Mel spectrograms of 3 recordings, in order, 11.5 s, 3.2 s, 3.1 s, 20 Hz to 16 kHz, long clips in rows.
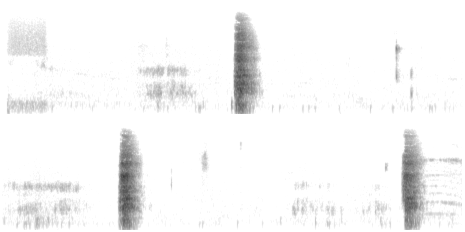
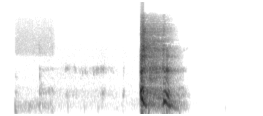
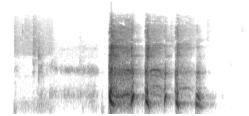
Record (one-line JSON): {"exhalation_length": "11.5 s", "exhalation_amplitude": 25138, "exhalation_signal_mean_std_ratio": 0.16, "cough_length": "3.2 s", "cough_amplitude": 32768, "cough_signal_mean_std_ratio": 0.22, "three_cough_length": "3.1 s", "three_cough_amplitude": 32768, "three_cough_signal_mean_std_ratio": 0.32, "survey_phase": "beta (2021-08-13 to 2022-03-07)", "age": "18-44", "gender": "Female", "wearing_mask": "No", "symptom_runny_or_blocked_nose": true, "symptom_fatigue": true, "symptom_other": true, "smoker_status": "Ex-smoker", "respiratory_condition_asthma": false, "respiratory_condition_other": false, "recruitment_source": "Test and Trace", "submission_delay": "1 day", "covid_test_result": "Positive", "covid_test_method": "LFT"}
